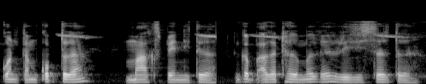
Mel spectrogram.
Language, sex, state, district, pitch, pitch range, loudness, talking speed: Wancho, male, Arunachal Pradesh, Longding, 115 Hz, 105-120 Hz, -18 LUFS, 170 wpm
